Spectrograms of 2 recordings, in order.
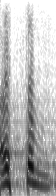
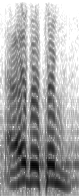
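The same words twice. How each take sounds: First: The d merges fully into the t. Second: The d is released with a bounce. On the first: The speaker calls it right. "عدتم ما في دال" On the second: The speaker calls it wrong. "لو كان في دال نقلقلها عدتم"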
